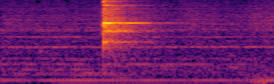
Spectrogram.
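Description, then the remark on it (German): A single bright clink of beer glasses knocking together in a toast, fairly loud, with a short ringing tail over a steady low background hum. “Ein Prosit der Gemütlichkeit. Anstoßen!”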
